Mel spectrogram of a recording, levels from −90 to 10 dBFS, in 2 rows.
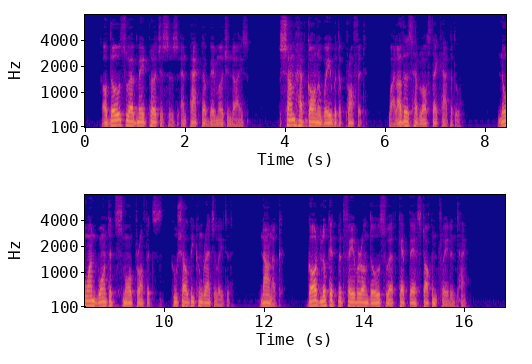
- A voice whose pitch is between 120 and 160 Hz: No, low, 105 Hz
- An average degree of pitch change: Yes, average, 3.8 semitones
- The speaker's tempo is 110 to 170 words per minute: No, average, 180 wpm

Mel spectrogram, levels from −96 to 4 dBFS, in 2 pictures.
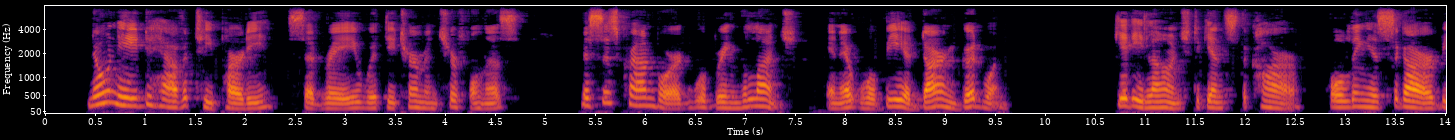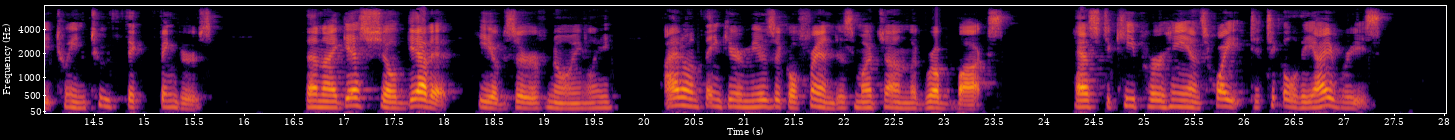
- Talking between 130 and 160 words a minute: Yes, average, 150 wpm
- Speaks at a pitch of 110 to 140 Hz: No, medium, 175 Hz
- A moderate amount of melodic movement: Yes, average, 4.1 semitones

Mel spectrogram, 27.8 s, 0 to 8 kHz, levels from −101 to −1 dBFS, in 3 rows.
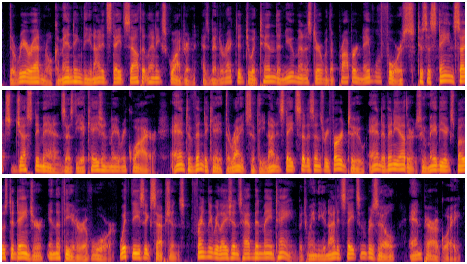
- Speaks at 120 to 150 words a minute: No, average, 165 wpm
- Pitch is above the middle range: No, low, 100 Hz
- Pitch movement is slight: No, average, 3.9 semitones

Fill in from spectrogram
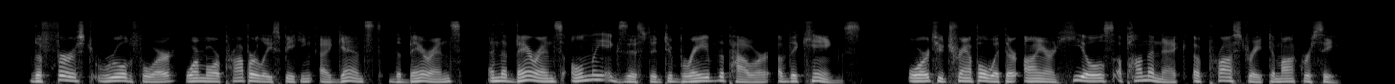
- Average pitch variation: Yes, average, 3.9 semitones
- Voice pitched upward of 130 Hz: Yes, medium, 140 Hz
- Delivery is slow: No, average, 155 wpm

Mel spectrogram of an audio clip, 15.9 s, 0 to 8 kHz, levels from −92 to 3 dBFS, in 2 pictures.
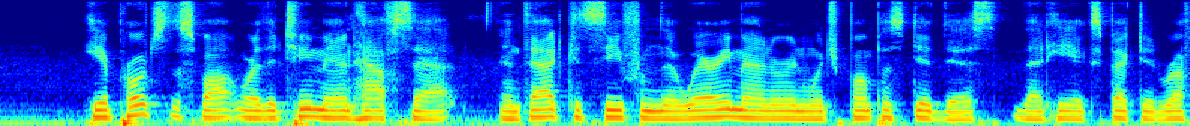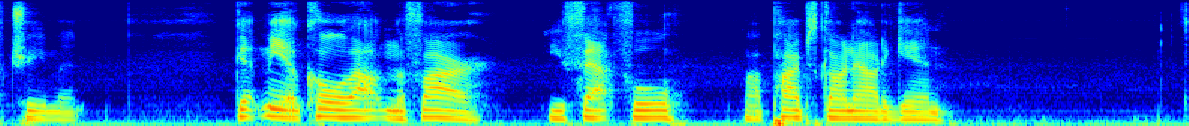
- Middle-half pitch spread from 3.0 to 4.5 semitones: No, narrow, 2.5 semitones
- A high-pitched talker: No, low, 125 Hz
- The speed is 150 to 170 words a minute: Yes, average, 165 wpm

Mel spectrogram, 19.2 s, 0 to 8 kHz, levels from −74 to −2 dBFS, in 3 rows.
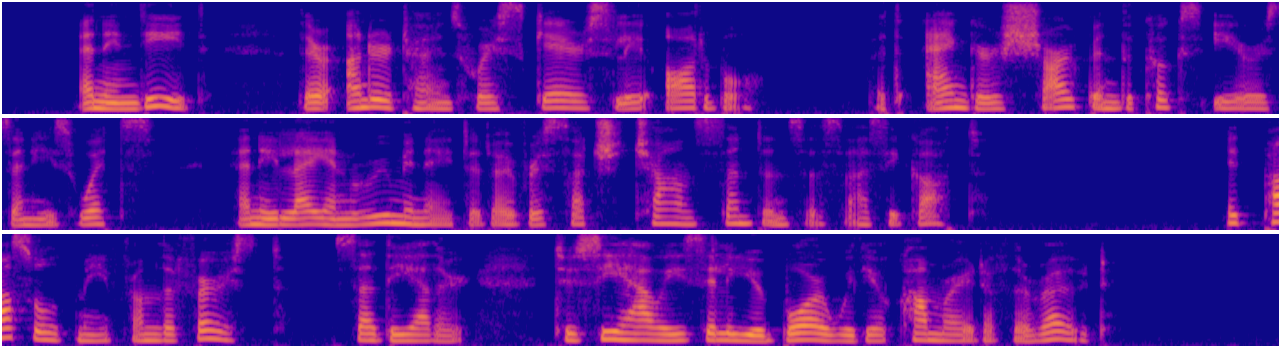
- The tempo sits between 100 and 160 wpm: Yes, average, 155 wpm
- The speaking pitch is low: No, medium, 170 Hz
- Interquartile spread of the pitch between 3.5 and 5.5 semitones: No, narrow, 2.5 semitones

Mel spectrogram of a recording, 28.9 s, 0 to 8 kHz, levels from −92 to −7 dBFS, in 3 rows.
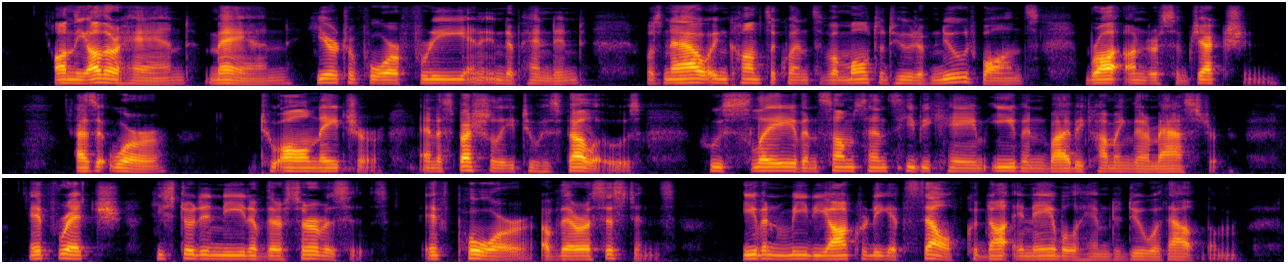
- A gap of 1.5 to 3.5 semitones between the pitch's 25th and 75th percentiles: Yes, average, 2.9 semitones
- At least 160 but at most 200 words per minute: No, average, 145 wpm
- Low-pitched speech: Yes, low, 115 Hz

